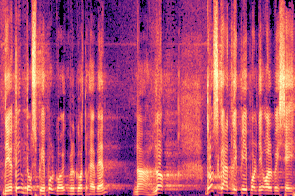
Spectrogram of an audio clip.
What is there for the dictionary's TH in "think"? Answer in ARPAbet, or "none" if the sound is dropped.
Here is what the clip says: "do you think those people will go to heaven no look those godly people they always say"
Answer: T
